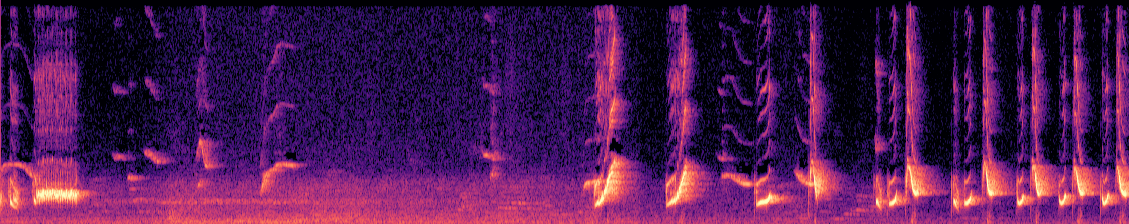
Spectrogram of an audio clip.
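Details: Greater green leafbird kept at home for songbird contests opens with a harsh buzzy note and a few soft whistles, then after a quiet spell launches a long fast sequence of loud rising and falling chirps.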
